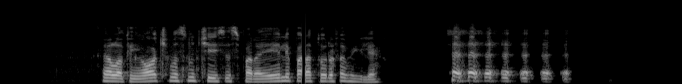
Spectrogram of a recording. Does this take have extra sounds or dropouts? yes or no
yes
